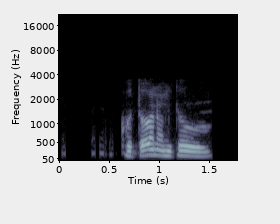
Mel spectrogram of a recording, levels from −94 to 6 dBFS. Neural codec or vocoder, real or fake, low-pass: none; real; 3.6 kHz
